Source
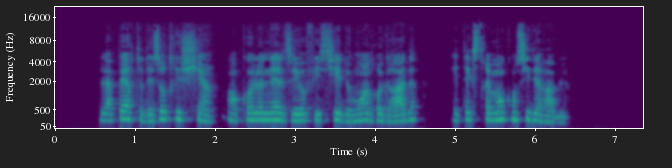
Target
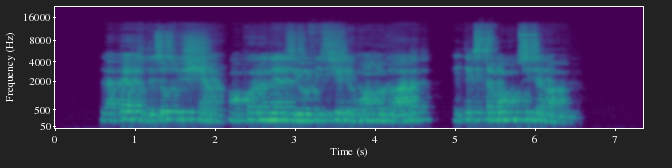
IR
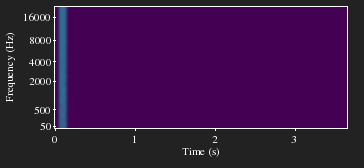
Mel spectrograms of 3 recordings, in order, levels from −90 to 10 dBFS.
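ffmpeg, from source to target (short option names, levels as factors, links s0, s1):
-filter_complex "[0:a]aecho=1:1:119:0.668[s0];[1:a]atrim=start_sample=2205[s1];[s0][s1]afir=irnorm=-1:irlink=0,volume=1.26"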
